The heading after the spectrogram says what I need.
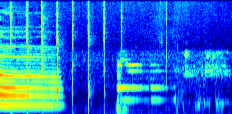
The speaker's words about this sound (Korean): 와, 박수!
